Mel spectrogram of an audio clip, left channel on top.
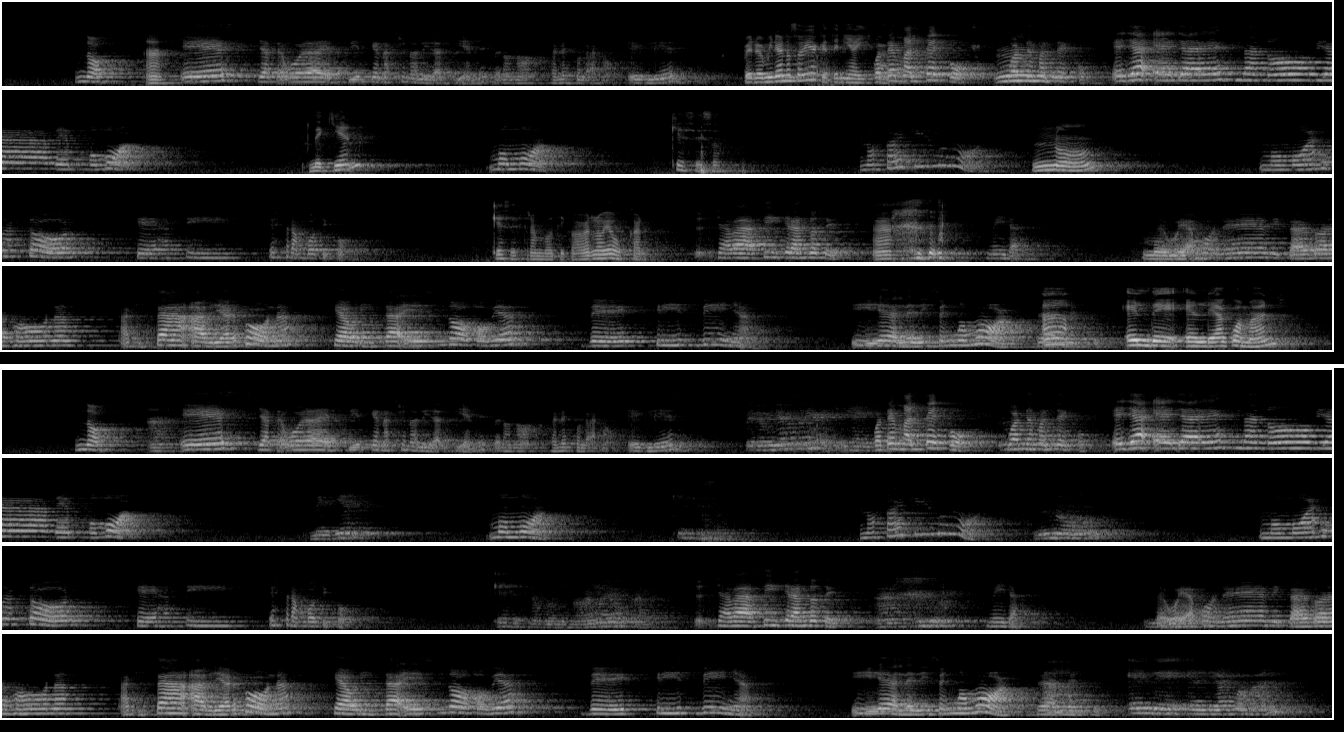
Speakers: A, in the centre; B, on the left (about 55°).
A: No,
B: Ah,
A: Es, ya te voy a decir qué nacionalidad tiene, pero no, no es venezolano. Él es,
B: pero mira, no
A: ya
B: sabía
A: te voy
B: que
A: a decir,
B: tenía hijas.
A: guatemalteco,
B: Mm,
A: guatemalteco. Ella, ella es la novia de Momoa.
B: ¿De quién?
A: Momoa,
B: ¿Qué es eso?
A: ¿no sabes quién es Momoa?
B: No.
A: Momoa es un actor que es así estrambótico,
B: ¿Qué es estrambótico? A ver, lo voy a buscar.
A: eh, ya va así, grandote.
B: Ah, <laughs>
A: Mira.
B: momo
A: Te voy a poner Ricardo Arjona. Aquí está Adri Arjona, que ahorita es novia de Cris Viñas. Y eh, le dicen Momoa, realmente.
B: Ah, el de, el de Aquaman.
